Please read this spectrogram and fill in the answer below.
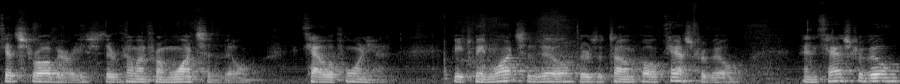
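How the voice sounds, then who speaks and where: A man with an American accent talks at a moderate pace, his pitch medium with ordinary variation. Noticeable background noise runs under his voice. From Chicago. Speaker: retired filmstrip producer. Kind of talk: oral history interview answer. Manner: rambling, hesitant.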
